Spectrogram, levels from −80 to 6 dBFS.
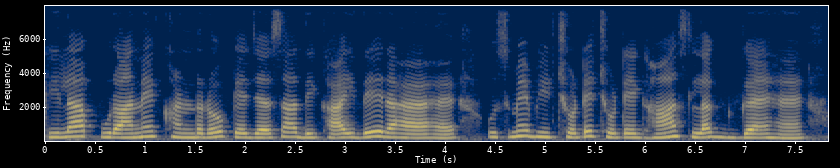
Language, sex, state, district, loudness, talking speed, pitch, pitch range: Hindi, female, Jharkhand, Garhwa, -16 LUFS, 130 wpm, 250 Hz, 235-275 Hz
